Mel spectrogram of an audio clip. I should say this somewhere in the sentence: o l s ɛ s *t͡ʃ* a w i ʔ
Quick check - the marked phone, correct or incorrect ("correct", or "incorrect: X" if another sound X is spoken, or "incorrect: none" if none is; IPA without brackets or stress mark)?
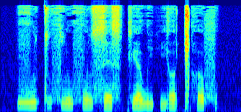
incorrect: kʲ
